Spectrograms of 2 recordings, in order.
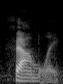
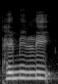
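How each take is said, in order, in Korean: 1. 첫 소리는 입술에 이를 대고 냅니다. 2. 첫 소리는 입술에 이를 대지 않고 냅니다. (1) "윗니로 아랫입술을 물고 family라고 발음해야 돼요" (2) "family 아닙니다"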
